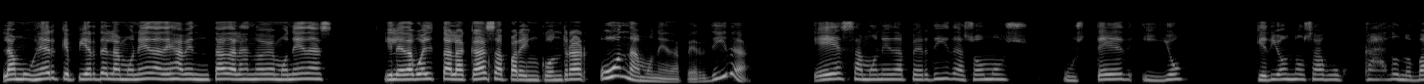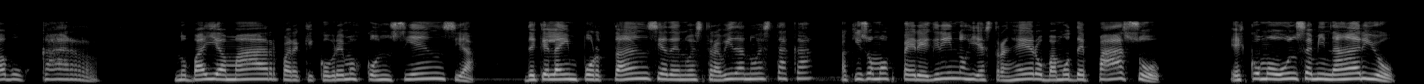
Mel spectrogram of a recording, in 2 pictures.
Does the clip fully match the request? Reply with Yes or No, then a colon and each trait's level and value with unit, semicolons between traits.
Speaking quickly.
No: average, 145 wpm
